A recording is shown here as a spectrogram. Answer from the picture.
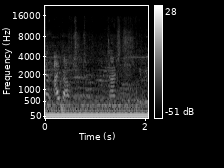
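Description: Indistinct young voices in brief bits of talk or exclamation, over a constant low hum.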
